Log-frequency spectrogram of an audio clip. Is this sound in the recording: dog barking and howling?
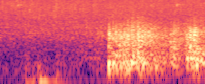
no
